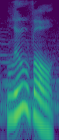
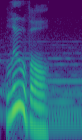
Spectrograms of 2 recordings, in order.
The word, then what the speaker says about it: Louisville: that locals call it louville yes that's right louv the name kind of rolls together almost like one sound it's a bit of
